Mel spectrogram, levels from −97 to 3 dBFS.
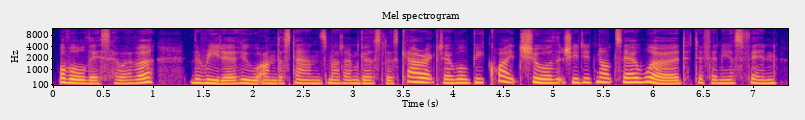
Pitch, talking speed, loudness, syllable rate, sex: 210 Hz, 205 wpm, -16 LUFS, 5.5 syllables/s, female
